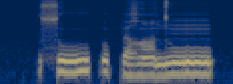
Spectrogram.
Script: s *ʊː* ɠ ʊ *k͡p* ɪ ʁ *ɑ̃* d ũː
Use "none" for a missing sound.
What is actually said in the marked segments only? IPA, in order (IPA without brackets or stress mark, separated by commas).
uː, p, ɑ̃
